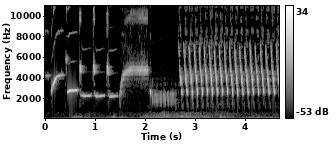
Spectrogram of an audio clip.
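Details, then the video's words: Strong canary song for stimulating mating: rising and level whistled notes, a sustained high whistle, a low buzzy note, then a long rapid trill of repeated syllables. "غناء طائر الكناري لتحفيز و تحضير الاناث و الذكور للتزاوج و تغريد المستمر"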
